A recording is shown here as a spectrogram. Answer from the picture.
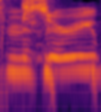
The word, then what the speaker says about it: Missouri: That's actually how they pronounce it. Misery, I think. Missouri. I thought it was Missouri. Missouri. – Oh, mm. one of the two.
